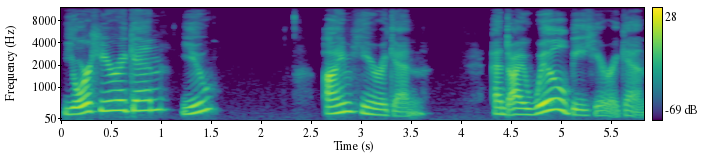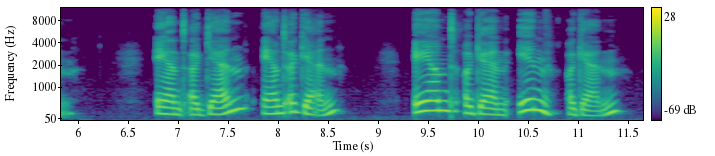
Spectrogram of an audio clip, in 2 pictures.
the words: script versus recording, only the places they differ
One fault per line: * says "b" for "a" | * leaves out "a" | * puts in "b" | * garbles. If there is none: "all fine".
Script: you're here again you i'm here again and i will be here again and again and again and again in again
all fine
